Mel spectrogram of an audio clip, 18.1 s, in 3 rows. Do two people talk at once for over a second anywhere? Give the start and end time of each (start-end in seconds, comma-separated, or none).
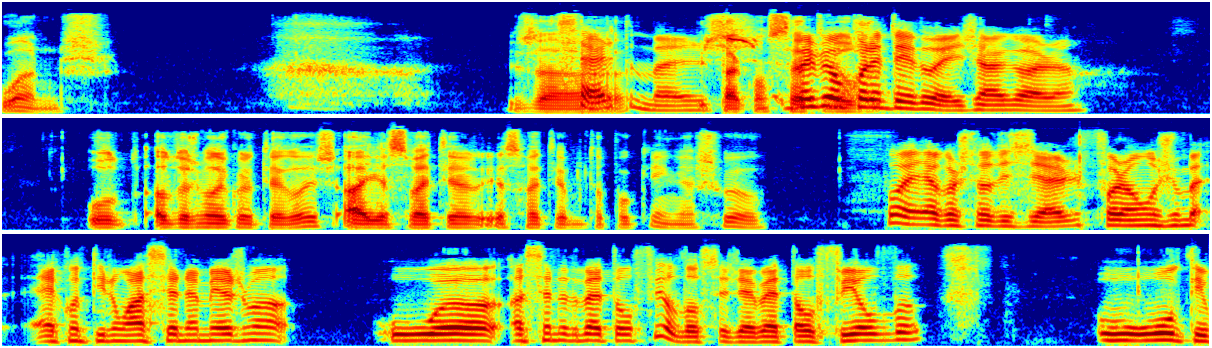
2.7-4.4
